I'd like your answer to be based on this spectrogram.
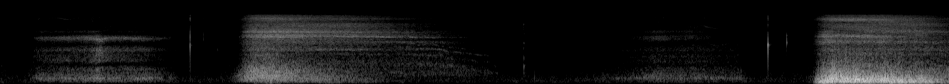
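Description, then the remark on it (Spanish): Slow, deep breaths by people at a Christian prayer service, drawn in and pushed out in long sighing waves, four or so breaths with pauses between, the last exhale loudest, with no talking. “Sigan respirando.”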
